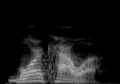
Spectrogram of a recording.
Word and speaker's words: Morikawa: Morikawa.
